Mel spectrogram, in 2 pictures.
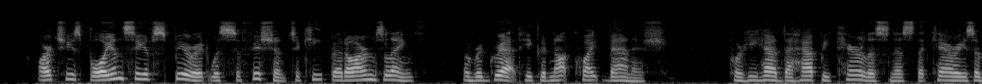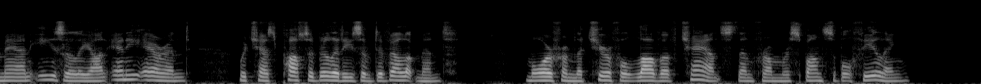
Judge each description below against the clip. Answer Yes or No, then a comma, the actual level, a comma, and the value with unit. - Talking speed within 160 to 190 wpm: No, average, 145 wpm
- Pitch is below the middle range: No, medium, 180 Hz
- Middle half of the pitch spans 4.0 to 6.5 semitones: No, average, 3.0 semitones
